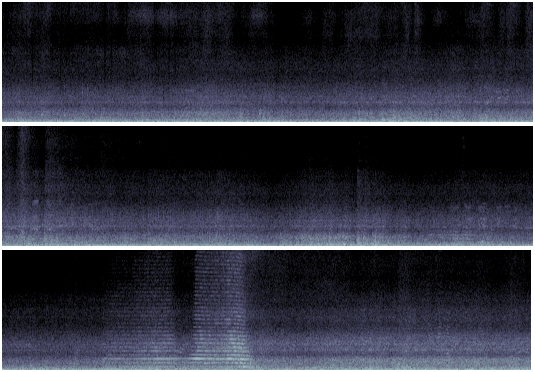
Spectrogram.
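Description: Steady loud running noise of a moving express train heard at an open coach door: wheels rumbling on the track with rushing air. About three-quarters of the way through, the locomotive's horn sounds once, for nearly three seconds.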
